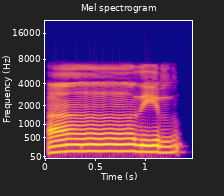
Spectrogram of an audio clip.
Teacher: آواز ناک میں چھپائیں گے نون کو پڑھتے ہوئے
